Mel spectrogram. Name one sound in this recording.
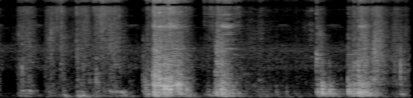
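Paper rustles and crinkles as a sheet is lifted and laid down.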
